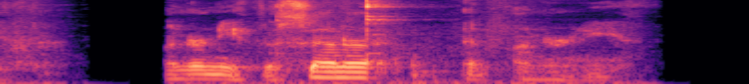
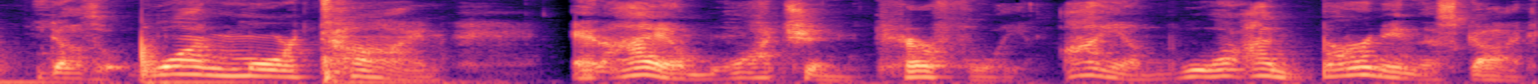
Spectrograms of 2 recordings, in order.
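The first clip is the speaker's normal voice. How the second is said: normal talking voice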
